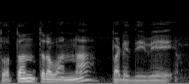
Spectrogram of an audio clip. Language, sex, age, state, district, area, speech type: Kannada, male, 30-45, Karnataka, Chikkaballapur, rural, spontaneous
